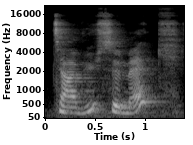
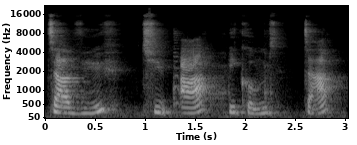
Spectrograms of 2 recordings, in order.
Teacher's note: Note the contraction in t'as vu, tu as becomes t'as.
